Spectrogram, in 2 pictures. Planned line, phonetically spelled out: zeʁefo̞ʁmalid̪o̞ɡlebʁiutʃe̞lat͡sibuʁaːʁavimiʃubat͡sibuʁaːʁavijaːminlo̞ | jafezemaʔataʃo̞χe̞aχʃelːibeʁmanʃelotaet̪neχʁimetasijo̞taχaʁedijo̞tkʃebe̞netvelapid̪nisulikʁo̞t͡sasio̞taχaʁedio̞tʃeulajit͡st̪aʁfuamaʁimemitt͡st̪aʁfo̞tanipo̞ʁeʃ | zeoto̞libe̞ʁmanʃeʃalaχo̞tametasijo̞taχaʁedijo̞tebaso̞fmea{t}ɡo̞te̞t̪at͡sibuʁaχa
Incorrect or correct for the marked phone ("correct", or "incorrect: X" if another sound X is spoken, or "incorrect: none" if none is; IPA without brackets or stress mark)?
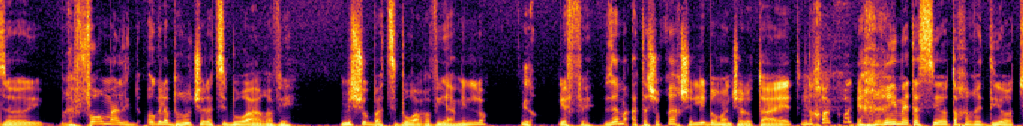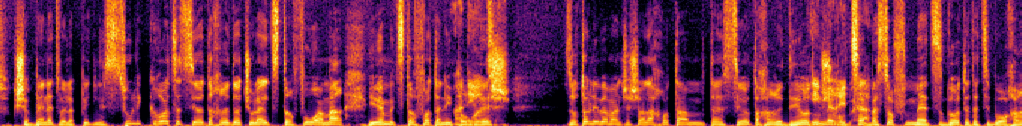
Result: incorrect: t͡s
